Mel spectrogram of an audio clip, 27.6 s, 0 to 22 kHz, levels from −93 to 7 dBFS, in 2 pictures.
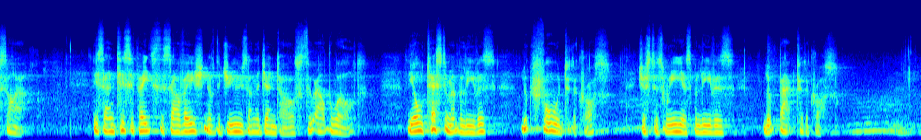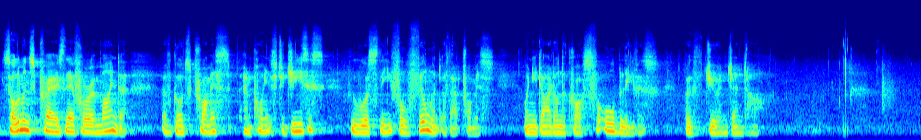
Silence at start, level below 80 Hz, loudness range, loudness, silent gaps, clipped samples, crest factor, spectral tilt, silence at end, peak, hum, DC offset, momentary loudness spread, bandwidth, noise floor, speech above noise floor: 0 s; -86 dBFS; 7 LU; -28 LUFS; none; under 0.1%; 20 dB; -6.5 dB/octave; 0.45 s; -8 dBFS; none; under 0.1%; 20 LU; 10 kHz; -57 dBFS; 30 dB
